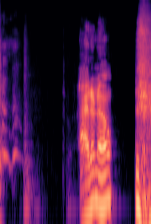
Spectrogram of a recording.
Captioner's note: laughs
